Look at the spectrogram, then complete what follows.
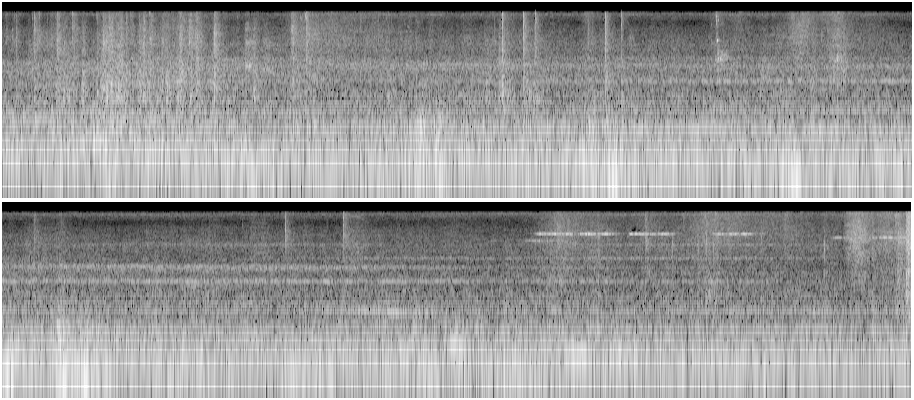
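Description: Stockholm metro train heard from inside the carriage as it slows into a station: a steady rumble of wheels on rail with knocks every few seconds, and an electric motor whine falling in pitch as the train brakes. Brief faint high squeals come near the end.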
